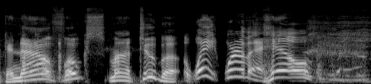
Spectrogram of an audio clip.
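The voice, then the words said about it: Bad hillbilly-ish imitation of another's voice. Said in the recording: “my Reba impression... awful... A little hillbilly-ish... it's really bad.”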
